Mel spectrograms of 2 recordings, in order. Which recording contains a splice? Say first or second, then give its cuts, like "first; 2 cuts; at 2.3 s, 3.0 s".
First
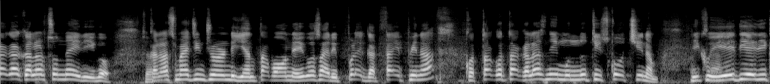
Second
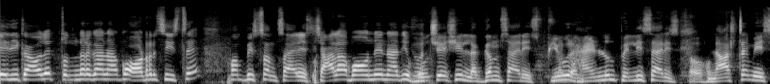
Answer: second; 1 cut; at 4.2 s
